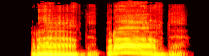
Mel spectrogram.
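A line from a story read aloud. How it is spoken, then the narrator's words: Contented grumble. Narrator (Russian): довольно проворчал Стэн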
